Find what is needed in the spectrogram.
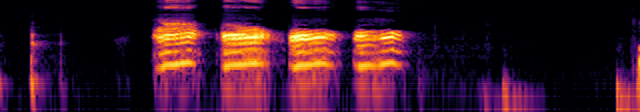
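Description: A person's high-pitched, honking laugh: four loud, evenly spaced bursts about a second in, with a wavering pitch.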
